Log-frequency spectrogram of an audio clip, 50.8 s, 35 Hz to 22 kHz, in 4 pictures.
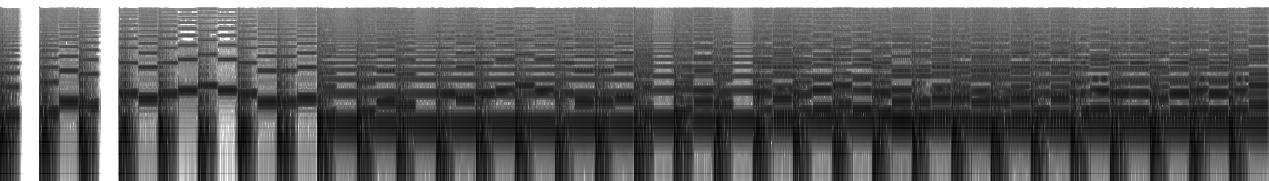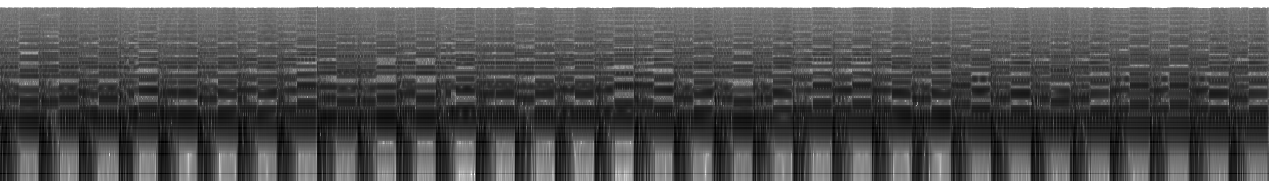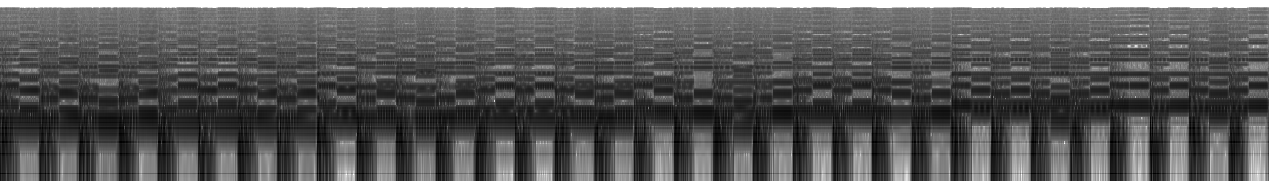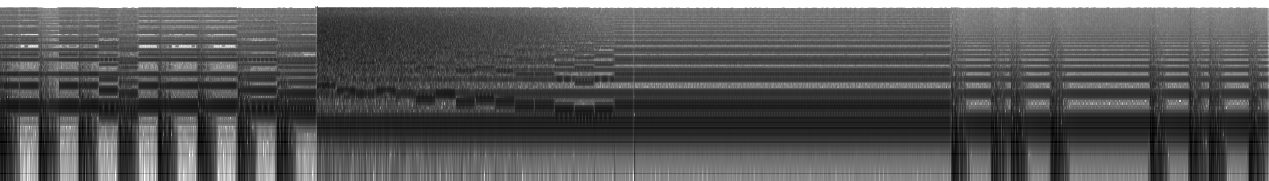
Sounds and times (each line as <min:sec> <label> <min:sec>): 0:00.4 Pixel Song 0:39.4
0:41.2 Pixel Song 0:47.5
